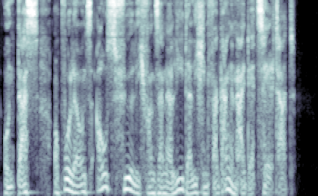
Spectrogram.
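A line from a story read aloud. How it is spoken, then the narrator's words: Whisper. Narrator (German): flüsterte Louis Fraser zu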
